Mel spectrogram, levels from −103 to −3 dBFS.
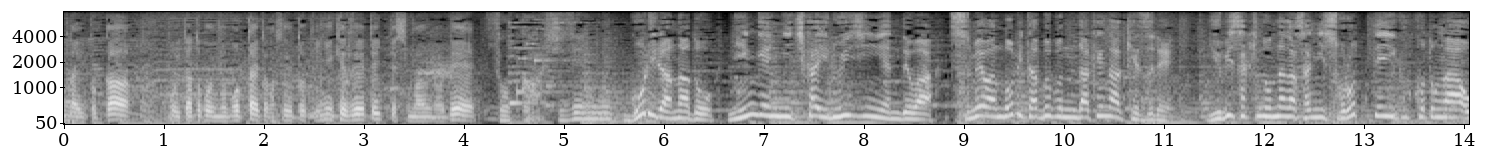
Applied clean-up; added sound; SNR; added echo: none; none; none; none.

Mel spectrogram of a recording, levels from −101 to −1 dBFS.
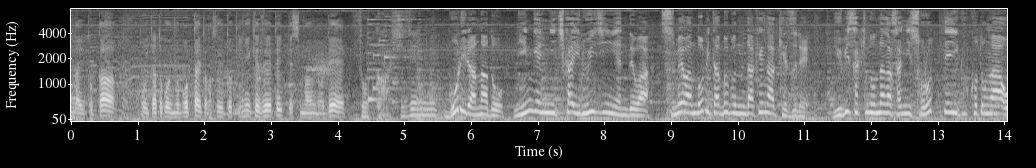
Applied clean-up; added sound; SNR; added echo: none; Engine; 18 dB; none.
